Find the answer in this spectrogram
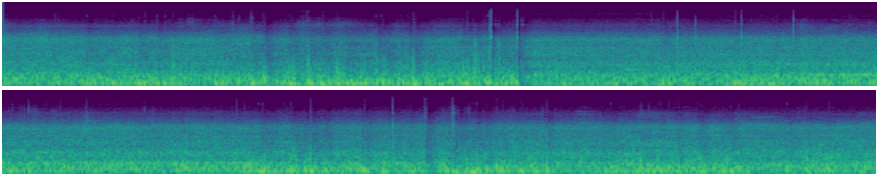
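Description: Mumbai suburban local train (electric multiple unit) running, heard from its open doorway: a steady rumble of wheels on the rails mixed with rushing air, with a few faint clicks.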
